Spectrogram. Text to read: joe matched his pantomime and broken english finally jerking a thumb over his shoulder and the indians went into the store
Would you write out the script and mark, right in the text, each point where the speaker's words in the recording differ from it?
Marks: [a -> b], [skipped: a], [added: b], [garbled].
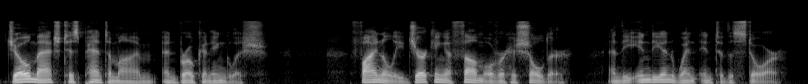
joe matched his pantomime and broken english finally jerking a thumb over his shoulder and the [indians -> indian] went into the store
